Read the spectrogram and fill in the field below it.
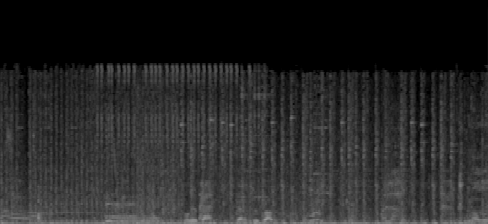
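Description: A video game energy weapon fires in rapid bursts.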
